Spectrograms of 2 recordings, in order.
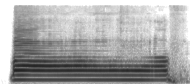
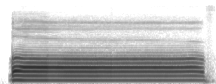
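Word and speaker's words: ق: কফ। জিহ্বার গোড়া তারপর আবার উপরে তালুর সাথে লাগিয়ে এই অক্ষরটা উচ্চারণ হবে কফ।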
